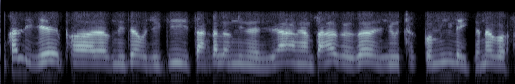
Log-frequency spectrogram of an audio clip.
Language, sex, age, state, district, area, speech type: Manipuri, male, 30-45, Manipur, Kangpokpi, urban, conversation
